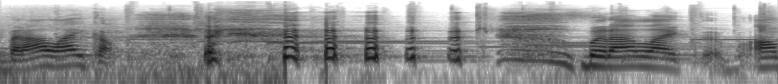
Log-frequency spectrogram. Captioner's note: laughing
